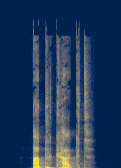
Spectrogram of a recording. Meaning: inflection of abkacken: 1. third-person singular dependent present 2. second-person plural dependent present
- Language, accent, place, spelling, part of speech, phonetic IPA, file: German, Germany, Berlin, abkackt, verb, [ˈapˌkakt], De-abkackt.ogg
